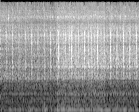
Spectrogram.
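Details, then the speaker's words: Engine at idle checked with a mechanic's stethoscope: light, sharp metallic ticking about four times a second from the top end; could be water pump or alternator bearings, but it proves to be valve lifter tick, with low oil level suspected. "And you can hear the tapping coming right around in this area in here, which could be a few things."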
